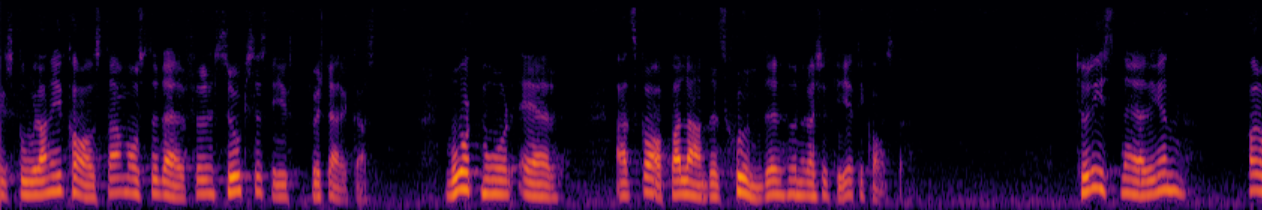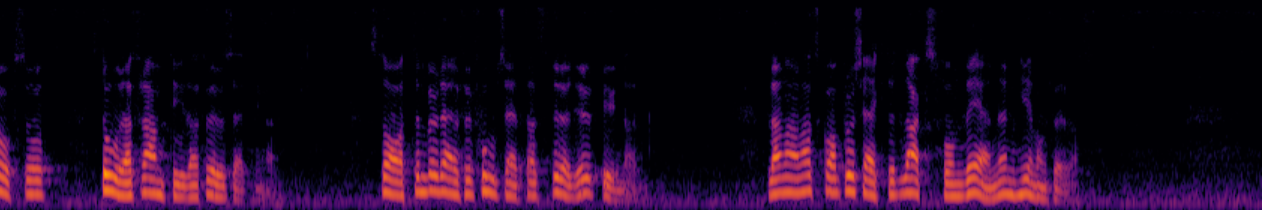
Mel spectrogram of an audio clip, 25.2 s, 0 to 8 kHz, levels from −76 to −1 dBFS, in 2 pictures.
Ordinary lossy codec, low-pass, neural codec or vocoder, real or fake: none; 7.2 kHz; codec, 16 kHz in and 24 kHz out, 2.2 kbps, FireRedTTS-2 codec; fake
